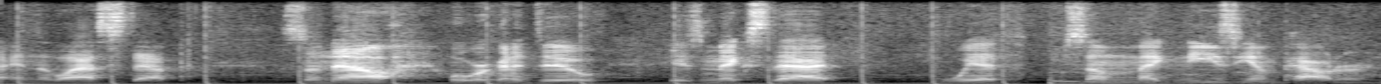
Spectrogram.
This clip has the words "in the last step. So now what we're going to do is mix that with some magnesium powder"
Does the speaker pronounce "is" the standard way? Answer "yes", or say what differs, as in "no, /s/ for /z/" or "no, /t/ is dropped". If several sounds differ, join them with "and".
yes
